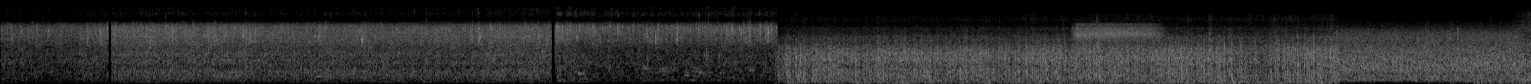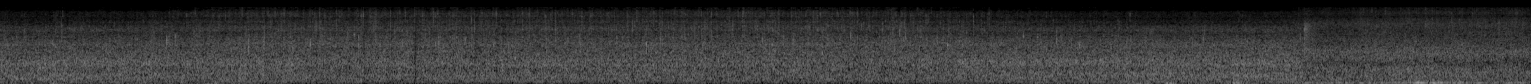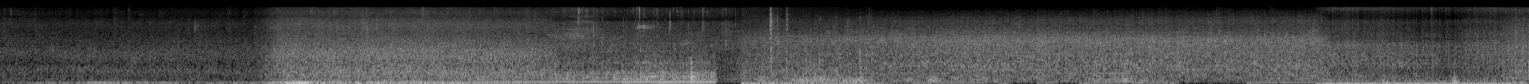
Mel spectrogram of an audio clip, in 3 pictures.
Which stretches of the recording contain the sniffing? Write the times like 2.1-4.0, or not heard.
10.7-11.7.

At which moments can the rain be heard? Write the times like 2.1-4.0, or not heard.
0.0-45.8.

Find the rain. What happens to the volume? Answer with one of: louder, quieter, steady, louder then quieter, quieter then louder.
louder.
